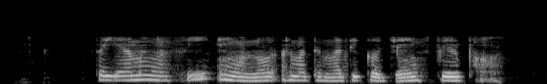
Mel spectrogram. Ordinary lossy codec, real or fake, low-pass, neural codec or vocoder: AAC, 16 kbps; real; 3.6 kHz; none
